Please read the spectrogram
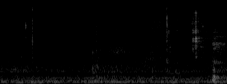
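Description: A few faint small clicks of Lego plastic pieces as one is worked off the model: two soft ticks just after the start and two slightly sharper ones near the end.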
